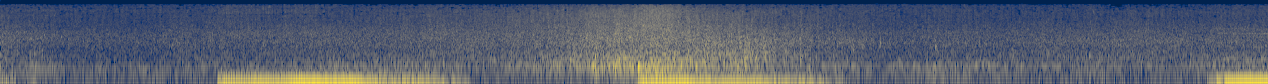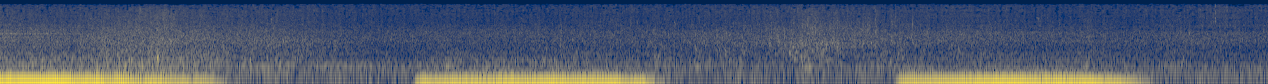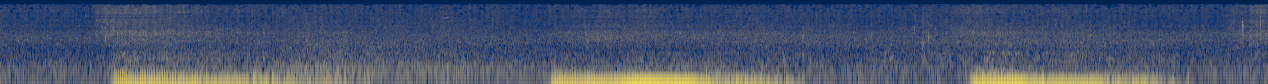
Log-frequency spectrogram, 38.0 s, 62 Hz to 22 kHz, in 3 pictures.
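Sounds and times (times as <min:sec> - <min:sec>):
soft steady wash of ocean waves: 0:00.0 - 0:38.0
deep rumbling dragon breaths: 0:02.2 - 0:04.8, 0:06.2 - 0:08.6, 0:12.0 - 0:15.1, 0:16.8 - 0:19.4, 0:21.6 - 0:24.2, 0:26.3 - 0:29.0, 0:30.8 - 0:33.6, 0:35.0 - 0:37.3.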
